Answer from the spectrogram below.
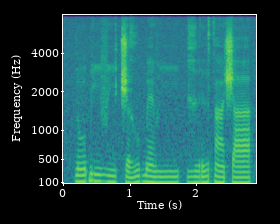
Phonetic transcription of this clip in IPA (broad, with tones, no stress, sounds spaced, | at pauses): ɾ ũ˨˦ ɓ iː˧ v iː˨ t͡ʃ ə˨ ɣ u˦ ɡ͡b ɛ̃˧ v iː˧ | ɣ ɨ˨ ɾ ɨ˦ t ã˧ ʃ a˧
